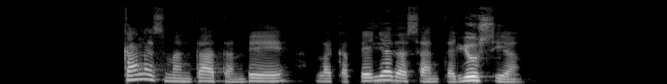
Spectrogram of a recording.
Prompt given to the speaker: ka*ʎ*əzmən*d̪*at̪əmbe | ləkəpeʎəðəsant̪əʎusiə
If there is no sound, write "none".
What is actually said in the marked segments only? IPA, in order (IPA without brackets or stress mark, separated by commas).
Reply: l, t̪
